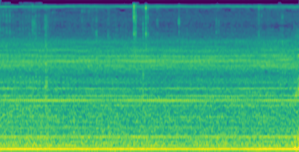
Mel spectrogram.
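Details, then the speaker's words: Boiler on an intermittent-fault call, with the microphone held to the gas valve: a steady low electrical hum from the valve coil while the burner fails to light. The gas valve is not holding open; after unplugging and replugging it fired straight away. "Just noticed this, I don't know if you can hear it. So the gas valve just isn't staying open or holding open."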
